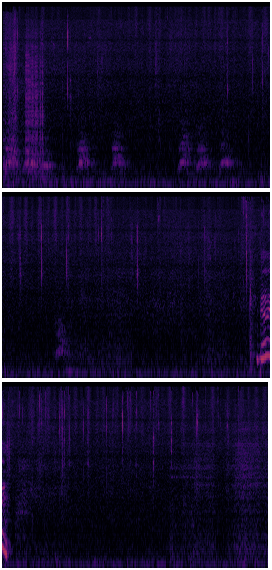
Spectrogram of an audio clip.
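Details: Shiba Inu puppies, two and a half weeks old and just starting to play, give soft short whimpers in a quick series over the first seven seconds, then one louder rising squeal, in a quiet indoor room.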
